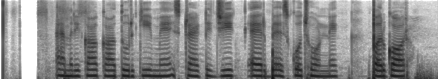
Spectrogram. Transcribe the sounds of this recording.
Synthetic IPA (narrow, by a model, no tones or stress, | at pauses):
əmɾɪkakat̪ʊɾkimẽsʈɾɛːʈiːd͡ʒɪk̚eːɾbeːskot͡ʃʰoːɽnepɐɾɡɔːɾ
